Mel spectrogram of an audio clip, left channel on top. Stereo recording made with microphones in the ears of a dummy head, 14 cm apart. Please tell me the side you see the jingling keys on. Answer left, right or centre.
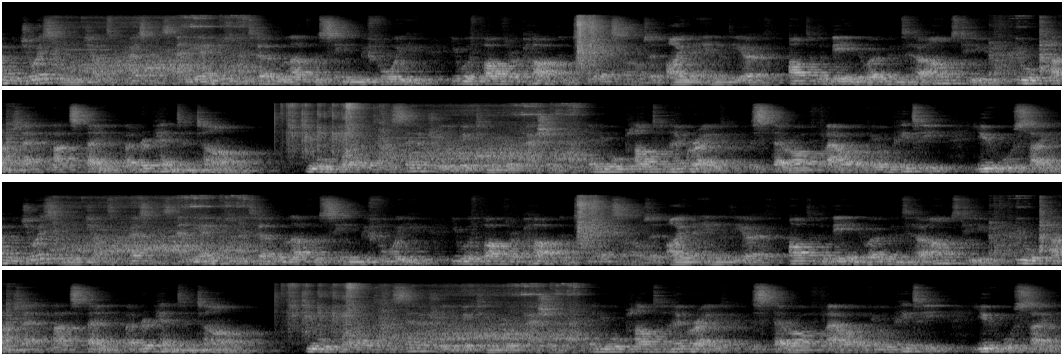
centre.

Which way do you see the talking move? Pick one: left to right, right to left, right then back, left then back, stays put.
stays put.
